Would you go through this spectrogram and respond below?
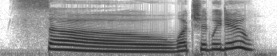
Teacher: notice how the O sound is drawn out here, combined with the intonation which shows boredom.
